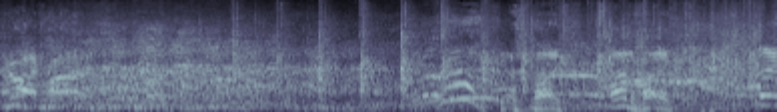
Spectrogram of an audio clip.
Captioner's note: audience laughing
